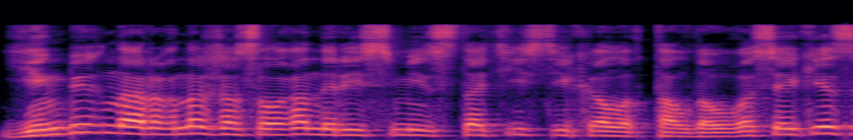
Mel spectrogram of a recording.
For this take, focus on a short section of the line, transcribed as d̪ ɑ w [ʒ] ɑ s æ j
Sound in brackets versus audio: incorrect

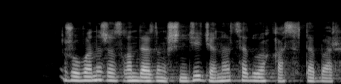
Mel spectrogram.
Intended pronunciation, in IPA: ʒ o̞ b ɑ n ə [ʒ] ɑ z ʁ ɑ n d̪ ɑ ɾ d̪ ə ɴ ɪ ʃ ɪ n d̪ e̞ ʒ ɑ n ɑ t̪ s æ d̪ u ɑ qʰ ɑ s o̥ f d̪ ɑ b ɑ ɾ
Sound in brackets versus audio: correct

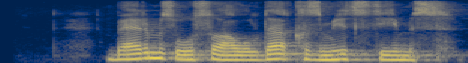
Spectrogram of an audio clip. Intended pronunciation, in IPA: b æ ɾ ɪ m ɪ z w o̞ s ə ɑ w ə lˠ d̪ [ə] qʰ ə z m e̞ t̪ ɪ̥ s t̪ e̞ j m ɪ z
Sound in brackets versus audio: incorrect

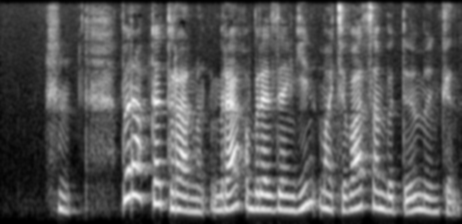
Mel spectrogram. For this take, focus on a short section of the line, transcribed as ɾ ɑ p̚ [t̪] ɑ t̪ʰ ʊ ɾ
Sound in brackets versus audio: correct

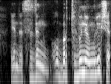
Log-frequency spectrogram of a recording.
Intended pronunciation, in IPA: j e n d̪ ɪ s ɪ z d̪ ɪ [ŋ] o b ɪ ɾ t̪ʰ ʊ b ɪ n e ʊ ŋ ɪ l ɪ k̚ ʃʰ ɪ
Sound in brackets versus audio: correct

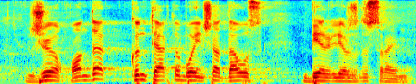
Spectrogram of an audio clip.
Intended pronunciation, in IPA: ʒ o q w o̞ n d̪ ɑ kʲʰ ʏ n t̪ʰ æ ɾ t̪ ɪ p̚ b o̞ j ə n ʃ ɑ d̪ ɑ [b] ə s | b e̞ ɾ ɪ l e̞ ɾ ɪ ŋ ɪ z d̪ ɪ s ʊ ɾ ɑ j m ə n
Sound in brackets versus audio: incorrect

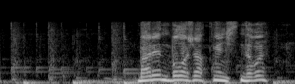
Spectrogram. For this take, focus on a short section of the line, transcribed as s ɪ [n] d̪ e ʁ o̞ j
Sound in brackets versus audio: correct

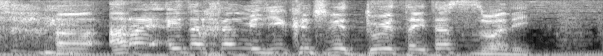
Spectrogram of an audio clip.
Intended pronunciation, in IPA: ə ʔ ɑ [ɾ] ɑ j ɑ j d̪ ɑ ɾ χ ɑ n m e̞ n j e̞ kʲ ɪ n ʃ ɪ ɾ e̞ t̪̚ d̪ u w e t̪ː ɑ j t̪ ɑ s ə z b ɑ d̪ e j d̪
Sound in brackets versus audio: correct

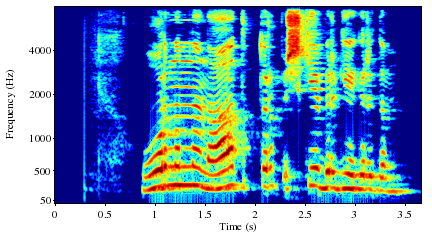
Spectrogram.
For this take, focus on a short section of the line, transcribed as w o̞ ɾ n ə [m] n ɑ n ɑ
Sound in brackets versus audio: correct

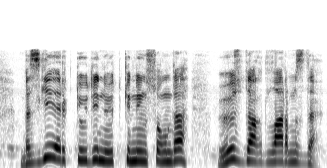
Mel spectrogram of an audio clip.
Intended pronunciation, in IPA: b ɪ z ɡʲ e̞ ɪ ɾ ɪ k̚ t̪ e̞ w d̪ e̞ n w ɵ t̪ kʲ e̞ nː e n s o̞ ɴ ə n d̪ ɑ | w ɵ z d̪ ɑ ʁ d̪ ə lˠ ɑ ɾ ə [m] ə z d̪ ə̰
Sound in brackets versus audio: correct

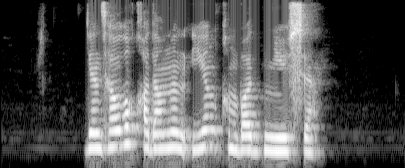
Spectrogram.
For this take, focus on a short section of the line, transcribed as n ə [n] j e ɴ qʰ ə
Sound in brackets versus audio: incorrect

